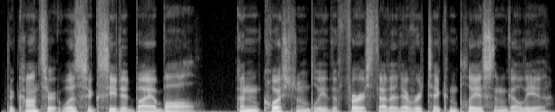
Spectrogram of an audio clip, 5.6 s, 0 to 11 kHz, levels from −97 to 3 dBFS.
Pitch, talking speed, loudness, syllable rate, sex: 95 Hz, 185 wpm, -20 LUFS, 5.5 syllables/s, male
